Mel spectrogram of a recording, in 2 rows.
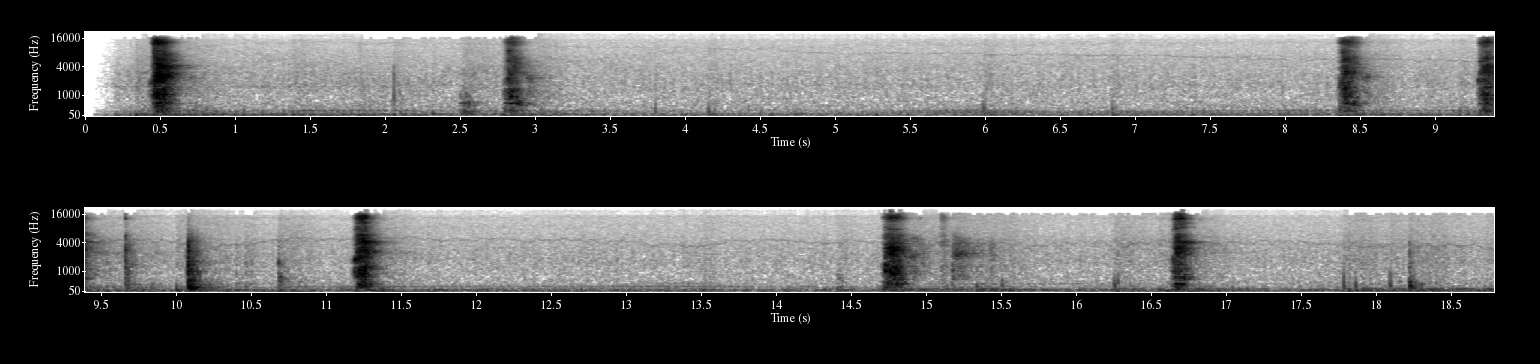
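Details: Dog coughing, recorded 11/1/2015 at 10:13 AM: short, sharp coughing bursts, some in quick pairs, across a quiet room; cough.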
